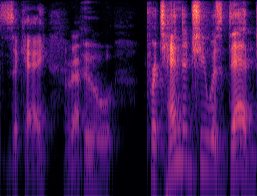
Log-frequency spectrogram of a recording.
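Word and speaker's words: Székely: AA Ava Zak uh spelled s z e k e l y but I believe it's pronounced Zak who pretended she was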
